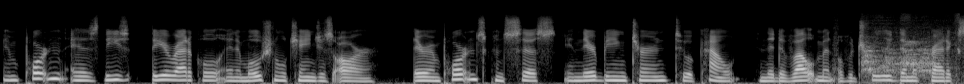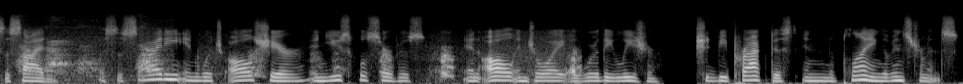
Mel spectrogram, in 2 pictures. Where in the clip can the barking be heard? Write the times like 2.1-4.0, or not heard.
8.3-15.5.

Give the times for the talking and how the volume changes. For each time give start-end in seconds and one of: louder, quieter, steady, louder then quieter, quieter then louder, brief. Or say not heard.
0.0-19.2 steady.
